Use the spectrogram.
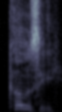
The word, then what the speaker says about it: cozy: the word cozy hmm what sound is the Y making at the end of this word cozy yes it is making a long e sound why is it making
